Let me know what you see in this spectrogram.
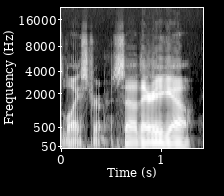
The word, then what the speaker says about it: Leuchtturm: By the way, I learned that it's pronounced Loistrum.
